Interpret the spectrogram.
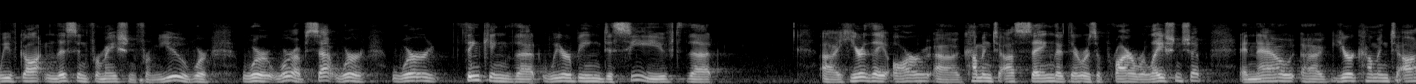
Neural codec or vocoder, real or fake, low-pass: vocoder, 44.1 kHz, 128 mel bands every 512 samples, BigVGAN v2; fake; 7.2 kHz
